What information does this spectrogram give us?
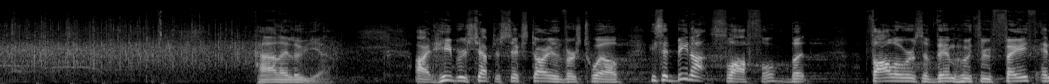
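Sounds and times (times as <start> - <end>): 
audience applause: 0.0 - 2.9
speech: 2.6 - 3.4, 4.2 - 10.4.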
